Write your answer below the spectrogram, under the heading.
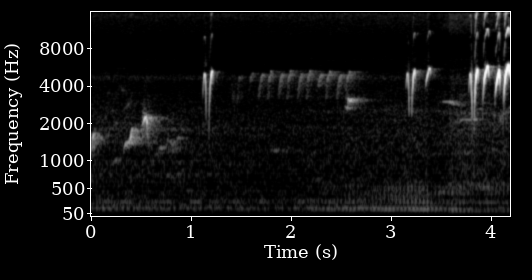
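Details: Pied bushchat from Indonesia in active song for training caged songbirds: scattered thin high whistles and chips build into a brisk closing series of loud sharp notes, over quiet background hum.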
